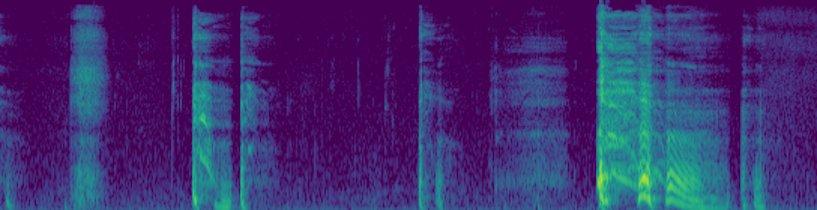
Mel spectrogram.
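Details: Sudden coughing fit triggered by a throat tickle in an adult: irregular bursts, a few sharp dry coughs, then louder voiced, strained coughing.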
